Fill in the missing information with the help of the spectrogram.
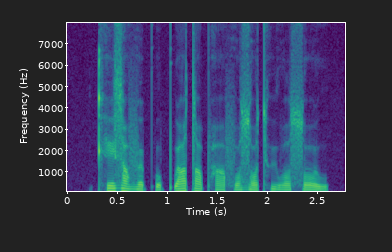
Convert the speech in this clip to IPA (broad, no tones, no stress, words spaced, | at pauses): kʰezɑvœpʼo pʼutˤopʰɑfo zˤotʰʉwʉ sˤu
